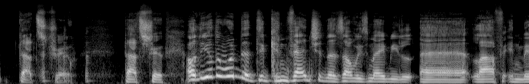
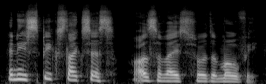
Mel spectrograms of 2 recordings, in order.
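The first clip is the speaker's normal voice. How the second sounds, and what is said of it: Put-on German accent. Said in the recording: “the German is speaking in the German accent. He's the baddie”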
